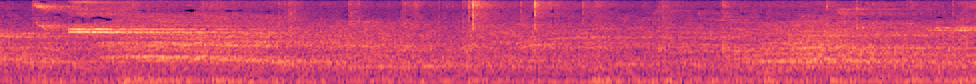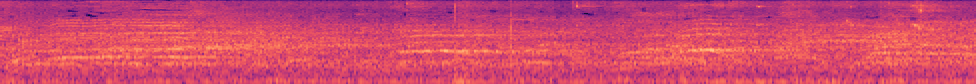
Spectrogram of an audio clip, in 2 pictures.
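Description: Many young women chatter and call out in a large echoing gym.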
